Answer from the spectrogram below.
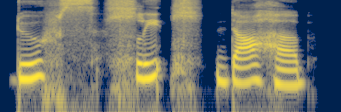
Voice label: Fisherman "dxʷsɬiʔɬdahəb", Lushootseed; winter

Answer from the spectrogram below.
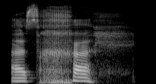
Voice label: sick, Lushootseed

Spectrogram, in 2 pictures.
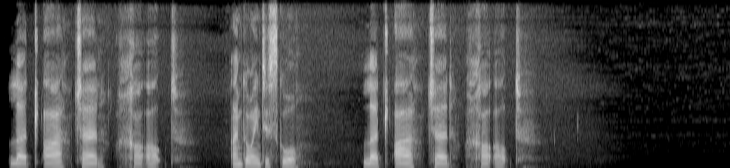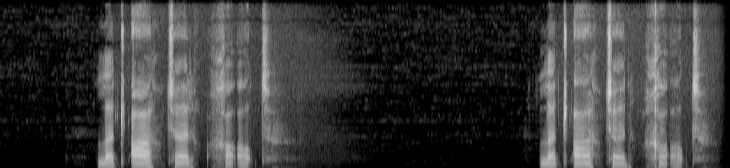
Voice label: i am going to school, Lushootseed; ləƛ̕a čəd x̌alalʔtxʷ

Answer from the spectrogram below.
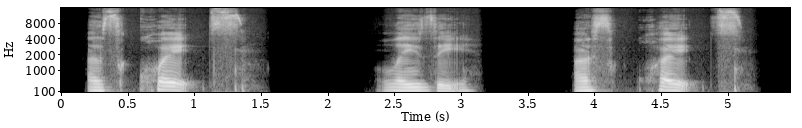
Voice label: lazy, conversational Lushootseed

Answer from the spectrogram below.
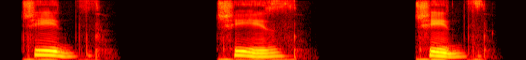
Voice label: cheese, conversational Lushootseed

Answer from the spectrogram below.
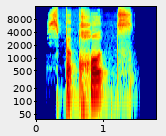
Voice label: potatoes, Lushootseed

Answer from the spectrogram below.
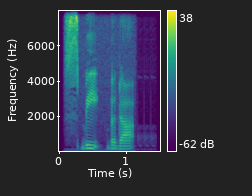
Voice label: "spebadah", Lushootseed

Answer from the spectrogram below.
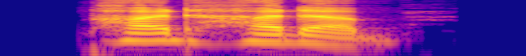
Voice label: "summer", Lushootseed

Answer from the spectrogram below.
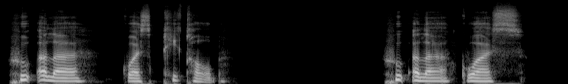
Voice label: chance of showers, Lushootseed

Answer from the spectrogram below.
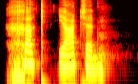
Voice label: Fish spear "x̌əƛ̕yacəd", Lushootseed

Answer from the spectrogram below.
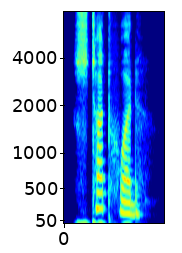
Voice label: bear scətxʷəd, Lushootseed; family activity hunting feasting

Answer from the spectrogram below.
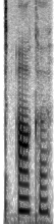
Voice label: salal berries, Lushootseed

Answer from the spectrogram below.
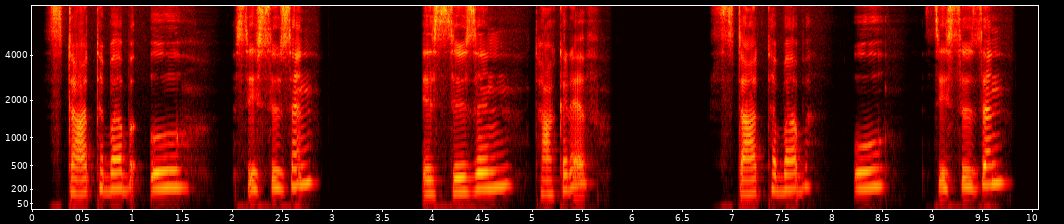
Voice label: Is Susan talkative, conversational Lushootseed

